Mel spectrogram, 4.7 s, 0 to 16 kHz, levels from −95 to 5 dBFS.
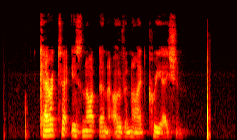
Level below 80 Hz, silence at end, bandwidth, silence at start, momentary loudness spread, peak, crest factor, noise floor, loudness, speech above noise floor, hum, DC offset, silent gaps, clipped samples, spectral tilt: -54 dBFS; 0.55 s; 11 kHz; 0.5 s; 12 LU; 0 dBFS; 28 dB; -76 dBFS; -26 LUFS; 50 dB; none; under 0.1%; none; under 0.1%; -5.5 dB/octave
